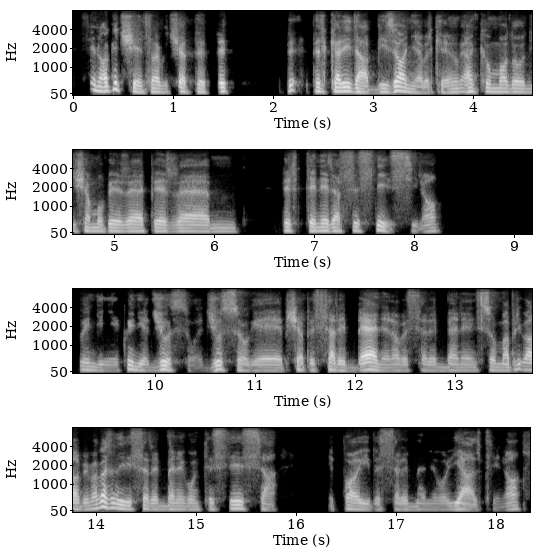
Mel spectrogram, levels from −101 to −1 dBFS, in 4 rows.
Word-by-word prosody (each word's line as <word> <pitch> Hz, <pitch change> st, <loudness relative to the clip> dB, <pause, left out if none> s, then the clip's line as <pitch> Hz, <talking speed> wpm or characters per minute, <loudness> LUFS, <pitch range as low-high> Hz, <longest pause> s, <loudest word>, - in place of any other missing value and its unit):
Sì, 195 Hz, -, -1 dB
no, 150 Hz, -3 st, +7 dB
che 225 Hz, -, +4 dB
c'entra 125 Hz, -, +3 dB
co 115 Hz, -, -7 dB
cioè, 115 Hz, -, +3 dB
pe 120 Hz, -3 st, 0 dB
pe 145 Hz, -, +4 dB, 0.5 s
pe -, -, -2 dB
per 145 Hz, -, +2 dB
carità, 140 Hz, -5 st, +7 dB
bisogna, 125 Hz, +1 st, +4 dB
perché, 105 Hz, +1 st, -4 dB
mhmm, 120 Hz, +2 st, -2 dB
è -, -, -3 dB
anche 140 Hz, +1 st, +1 dB
un 130 Hz, -, 0 dB
modo, 125 Hz, -1 st, +1 dB
diciamo, 120 Hz, +1 st, -2 dB
per 120 Hz, -1 st, +1 dB
per, 115 Hz, -2 st, 0 dB
mhmm 115 Hz, 0 st, -9 dB, 0.5 s
per -, -, -2 dB
tenere 130 Hz, -1 st, +2 dB
a 125 Hz, -, 0 dB
se 130 Hz, -, -5 dB
stessi, 120 Hz, -, -3 dB
no. 115 Hz, +4 st, -8 dB, 1.0 s
Quindi 110 Hz, -6 st, -6 dB
e 100 Hz, -, -14 dB
quindi 135 Hz, -4 st, -1 dB
è 105 Hz, -, -5 dB
giusto 105 Hz, -5 st, -1 dB
è -, -, -22 dB
giusto 115 Hz, +1 st, -2 dB
che, 100 Hz, 0 st, -2 dB
cioè, -, -, 0 dB
per -, -, -7 dB
stare 110 Hz, -1 st, -1 dB
bene, 105 Hz, +3 st, +6 dB
no, 105 Hz, +1 st, -6 dB
per 105 Hz, -, -8 dB
stare 105 Hz, +1 st, -9 dB
bene, 105 Hz, 0 st, -7 dB
insomma, 110 Hz, +2 st, -4 dB
prima 130 Hz, -, -4 dB
la 120 Hz, -, +6 dB
prima 115 Hz, +4 st, -4 dB
cosa 180 Hz, -3 st, +4 dB
devi 130 Hz, -4 st, +2 dB
stare 115 Hz, -4 st, -4 dB
bene 115 Hz, +1 st, -5 dB
con 110 Hz, 0 st, -7 dB
te 115 Hz, -, -9 dB
stessa 135 Hz, +1 st, -3 dB, 0.5 s
e -, -, -22 dB
poi, 110 Hz, -5 st, -2 dB
per 100 Hz, -, -13 dB
stare 105 Hz, +2 st, -9 dB
bene 105 Hz, 0 st, -14 dB
con 105 Hz, 0 st, -12 dB
gli 110 Hz, +2 st, -2 dB
altri, 105 Hz, -1 st, -4 dB
no. 110 Hz, +5 st, -6 dB
115 Hz, 210 wpm, -23 LUFS, 105-125 Hz, 1.0 s, no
